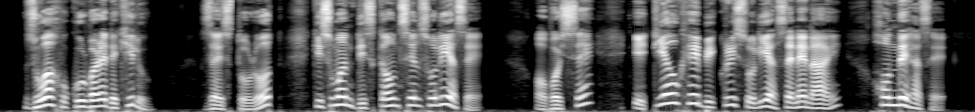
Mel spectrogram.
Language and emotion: Assamese, fearful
